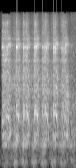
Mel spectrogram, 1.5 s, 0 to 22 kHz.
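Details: 2009 Yamaha TMax scooter, neglected project, cranked while holding brake: starter cranks in quick even pulses, engine coughs and tries to catch but never runs; spark plugs suspected.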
